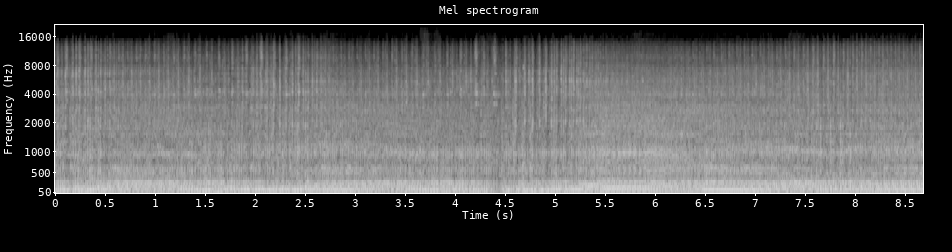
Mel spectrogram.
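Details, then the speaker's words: Drift car, plugs reinstalled in a different order: lumpy, uneven idle with a stumbling exhaust beat and dips; misfire persists, owner fears a damaged valve and sees possible exhaust leaking near the manifold. "yeah it's still got the misfire like it's been struggling but it sounds hopefully I didn't kill a valve"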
